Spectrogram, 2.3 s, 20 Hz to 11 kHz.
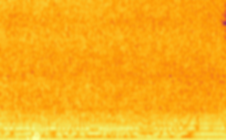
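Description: Hubsan X4 Pro H109 quadcopter's electric motors and propellers buzzing at a steady pitch as it flies, with no change in speed.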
